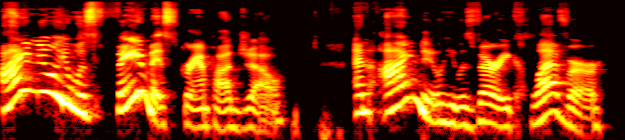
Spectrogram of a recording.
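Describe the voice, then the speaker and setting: A woman's voice: mid-range voice, huge pitch swings, normal speed, pushed and bright, exaggerated voice. A woman reading a children's story, voicing a curious, polite little boy who asks things earnestly. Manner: questioning, earnest.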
